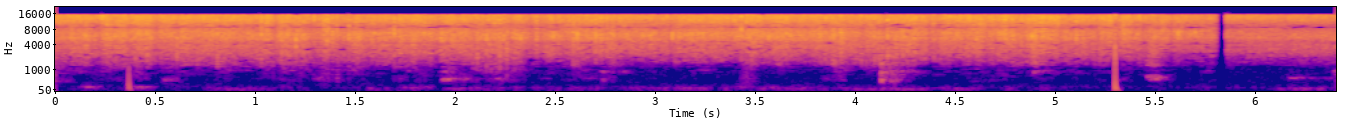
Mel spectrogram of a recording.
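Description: Capsicum sizzles and fries steadily in a hot pan for an Odia fish curry with paneer, a continuous loud crackle with a few brief clicks and no talking.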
